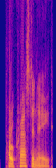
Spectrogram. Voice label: "procrastinate", American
